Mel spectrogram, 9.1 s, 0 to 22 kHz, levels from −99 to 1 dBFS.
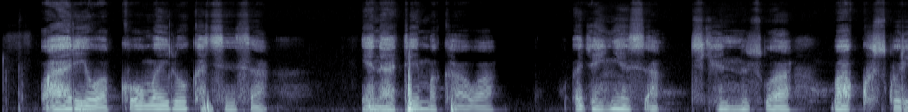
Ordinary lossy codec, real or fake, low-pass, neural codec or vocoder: none; real; none; none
